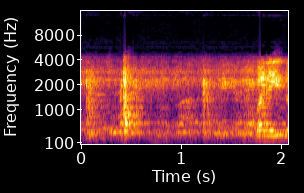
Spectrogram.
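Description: A man's voice calling out to someone, with two louder calls, one about half a second in and one near the end.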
